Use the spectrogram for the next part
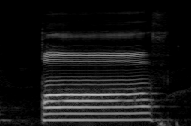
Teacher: تو اس کو حلق سے نکالیں گے قاف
